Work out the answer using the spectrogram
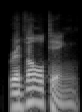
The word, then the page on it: revolting: American English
